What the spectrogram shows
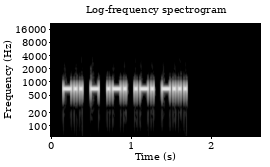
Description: Morse code, heard as a keyed tone, about 36 wpm, 700 Hz. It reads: DTRRB
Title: Code Groups - 5 Letters - 35wpm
